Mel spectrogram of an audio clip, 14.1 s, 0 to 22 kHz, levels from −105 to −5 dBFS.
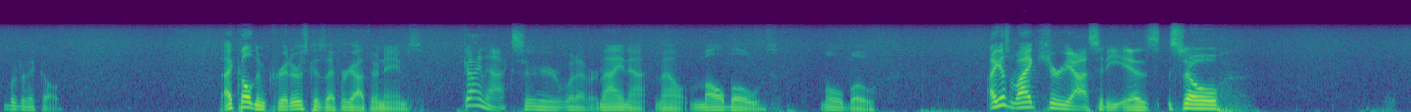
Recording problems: high frequencies cut off; noticeable; nothing above 8 kHz
hiss; faint; throughout; 20 dB below the speech

